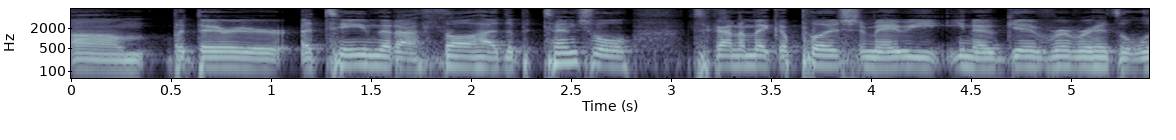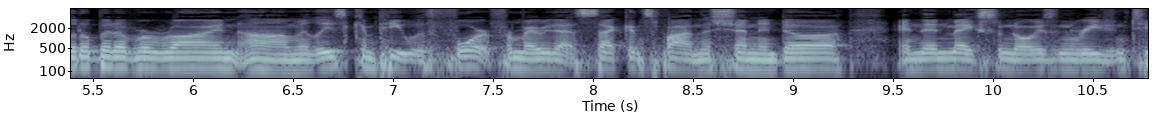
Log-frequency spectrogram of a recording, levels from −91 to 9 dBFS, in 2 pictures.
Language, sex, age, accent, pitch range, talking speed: English, male, 20-39, American, 115-135 Hz, 280 wpm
